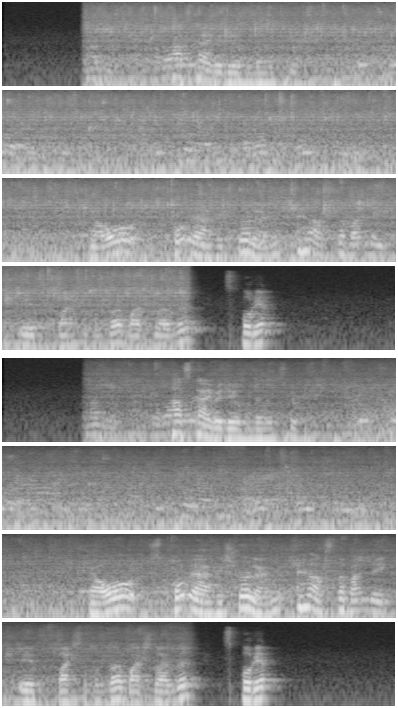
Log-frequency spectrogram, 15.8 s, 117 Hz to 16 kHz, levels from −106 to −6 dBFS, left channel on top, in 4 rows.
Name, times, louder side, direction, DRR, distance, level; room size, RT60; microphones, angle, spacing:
sound 1, 0.8-13.7, left 4 dB, 65° left, 0.6 m, -29 dB
voice 1, 0.8-2.7 3.5-4.9 5.4-8.1, equal, ahead, 1.1 m, -36 dB
voice 2, 1.7-3.0 8.7-11.7 12.0-13.7 14.2-14.4, right 4 dB, 35° right, 0.4 m, -24 dB
sound 2, 3.4-11.5, equal, 60° right, 0.9 m, -27 dB
5.9 x 5.8 x 3.0 m
head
